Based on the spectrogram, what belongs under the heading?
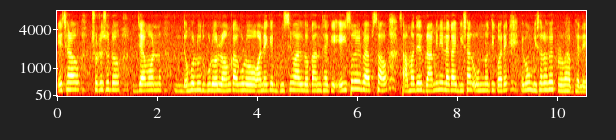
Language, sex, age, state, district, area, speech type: Bengali, female, 18-30, West Bengal, Purba Medinipur, rural, spontaneous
